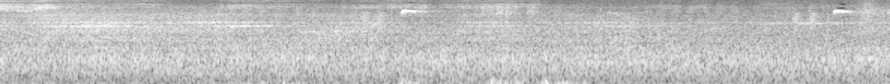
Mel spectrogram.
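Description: A freight train's open wagons roll away into the distance with a steady rumble from the wheels on the rails. A few low knocks come about two to three seconds in.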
